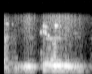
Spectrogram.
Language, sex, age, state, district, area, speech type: Sindhi, female, 60+, Rajasthan, Ajmer, urban, conversation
